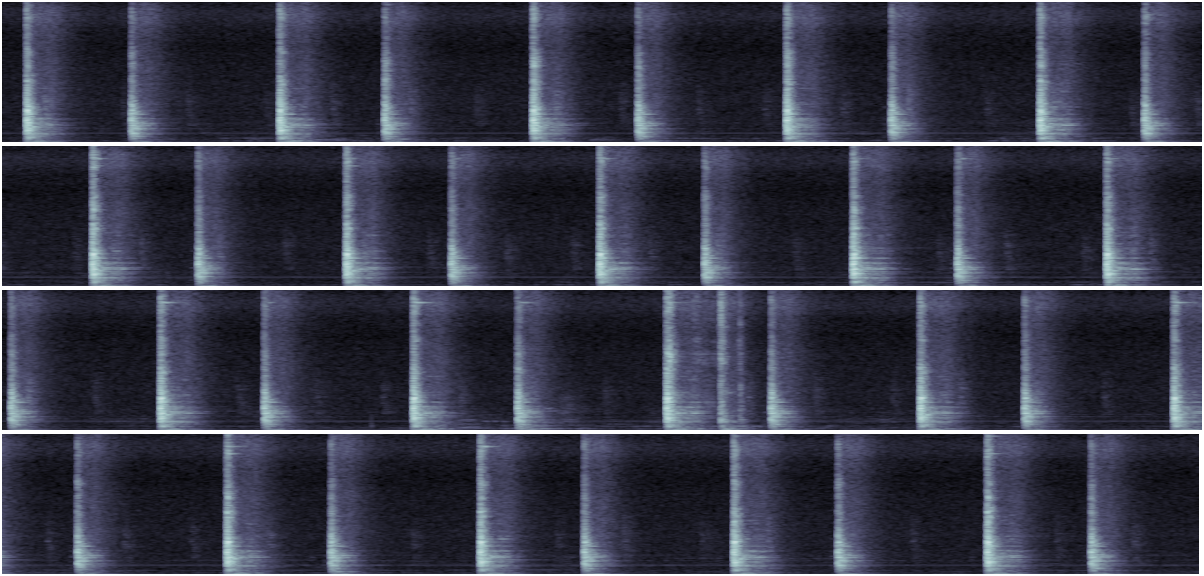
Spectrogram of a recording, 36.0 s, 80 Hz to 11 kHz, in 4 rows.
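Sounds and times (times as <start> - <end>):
clock ticking: 23.0 - 24.2.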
